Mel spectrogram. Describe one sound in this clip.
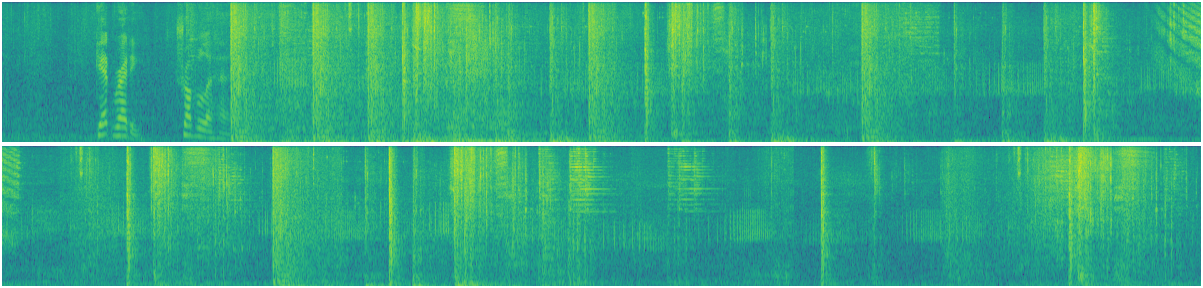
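A bowstring creaks and twangs as arrows are loosed.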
